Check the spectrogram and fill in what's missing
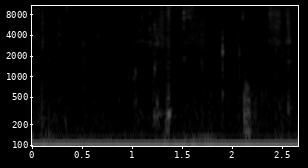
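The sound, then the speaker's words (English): Someone sips sparkling water: soft wet slurps, small mouth clicks and a gulp, with faint crackly fizz, all quiet over a steady low electrical hum. Nobody speaks. “That's my smooth transition there as I take a break here to mentally regain myself and take a drink of this.”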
